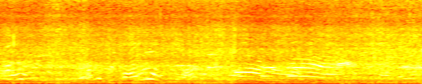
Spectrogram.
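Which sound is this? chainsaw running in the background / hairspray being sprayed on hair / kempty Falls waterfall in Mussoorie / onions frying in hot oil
kempty Falls waterfall in Mussoorie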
